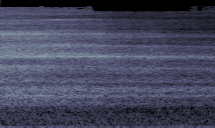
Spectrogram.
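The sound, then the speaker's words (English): Breathy exhale through an open mouth after a deep breath was held at the top: a soft, steady rush of air that fades gradually, faint and alone without talk. “Take a deep breath in. Excuse me, hold it at the top. Open your mouth and exhale.”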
